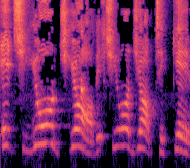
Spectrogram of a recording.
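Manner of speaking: put-on, insistent, drawn-out, rebuking shouting. Retelling what someone shouted: imitating someone shouting. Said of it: "shouted at me".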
